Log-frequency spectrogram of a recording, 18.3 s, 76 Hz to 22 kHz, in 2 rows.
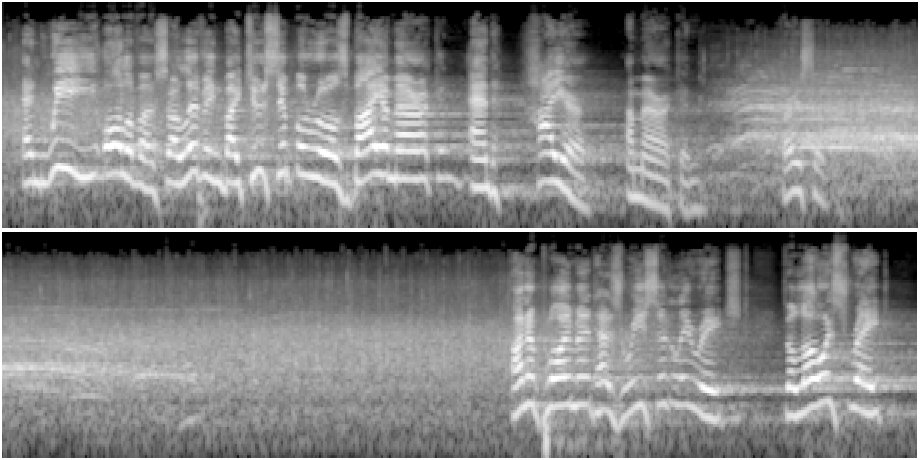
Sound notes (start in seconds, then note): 0.0 applause; 6.4 applause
